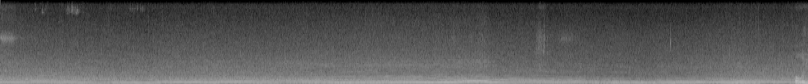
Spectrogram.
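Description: Pickup truck race engines roaring around Richmond's oval during a night race, a continuous loud drone with rising and falling pitch as the trucks sweep past, heard alone without talk.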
